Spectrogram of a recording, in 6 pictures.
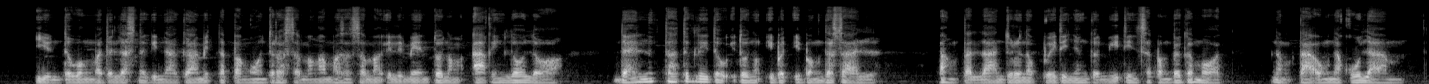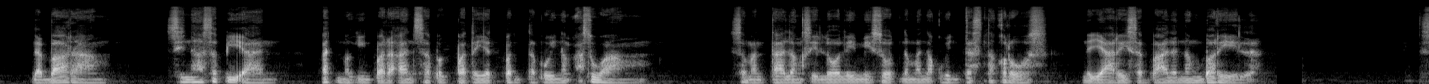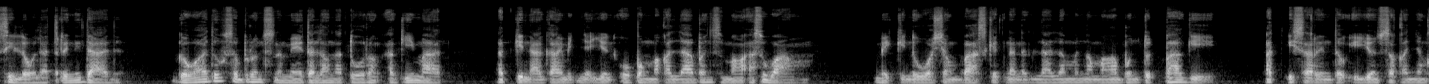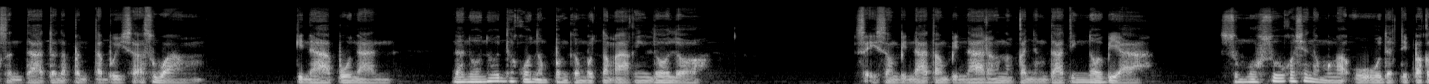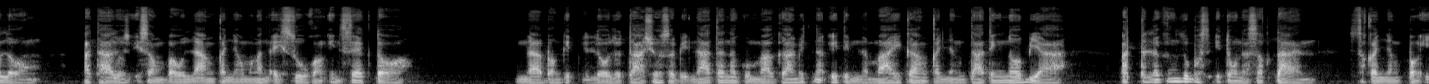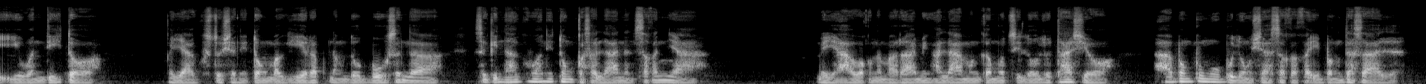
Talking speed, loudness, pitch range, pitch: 135 wpm, -19 LUFS, 75-90 Hz, 80 Hz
